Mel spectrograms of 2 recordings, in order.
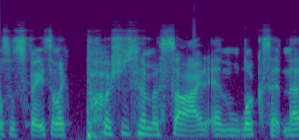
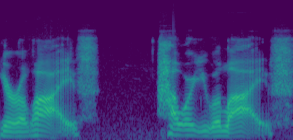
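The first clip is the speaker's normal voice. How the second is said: slow whisper, swelling louder bit by bit; 3 semitones lower than usual. A woman inspecting a man's face for injuries, whispering more loudly each time. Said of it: "keeps like whispering and keeps getting a little bit louder".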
